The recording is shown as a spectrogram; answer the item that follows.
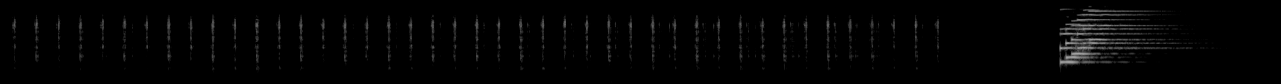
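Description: Quiz countdown-timer sound effect: quick, even clock-like ticking, about five ticks a second, that stops near the end of the count. After a second's pause a bright bell-like ding rings and fades, signalling the reveal of the correct answer.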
